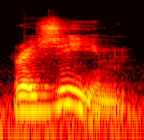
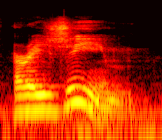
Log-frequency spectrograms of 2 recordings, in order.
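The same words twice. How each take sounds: Both takes have the same delivery.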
